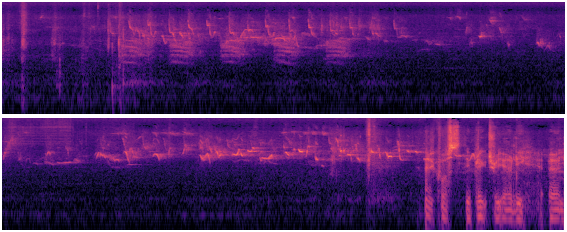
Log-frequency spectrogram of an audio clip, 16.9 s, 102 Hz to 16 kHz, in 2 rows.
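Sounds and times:
several blackcaps singing in a dawn chorus: 0.0s - 16.8s
speech: 15.4s - 16.8s.

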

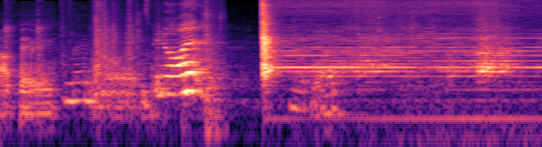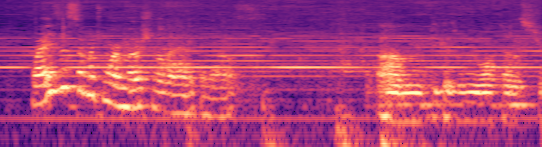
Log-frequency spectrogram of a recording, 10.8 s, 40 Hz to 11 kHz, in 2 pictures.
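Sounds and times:
speech: 0.2s - 2.3s, 5.8s - 7.9s, 9.2s - 10.8s
electric shaver buzzing while shaving head: 2.6s - 10.8s.

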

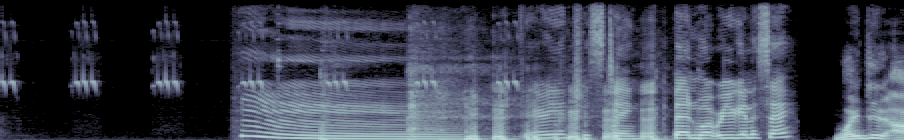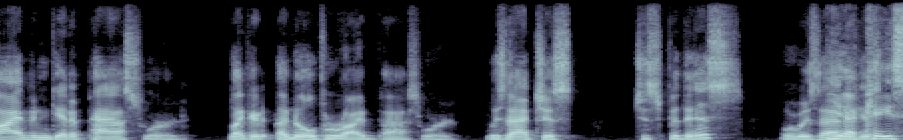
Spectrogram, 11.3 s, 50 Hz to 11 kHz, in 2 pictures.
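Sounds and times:
cricket chirps: 0.0s - 3.3s
laughter: 1.5s - 4.6s, 10.8s - 11.2s
speech: 2.9s - 11.2s.

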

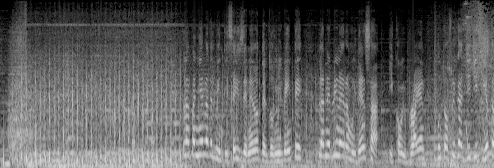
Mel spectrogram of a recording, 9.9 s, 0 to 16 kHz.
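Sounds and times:
helicopter rotor chopping: 0.2s - 7.6s
speech: 3.8s - 9.8s.

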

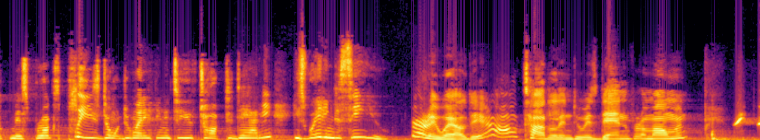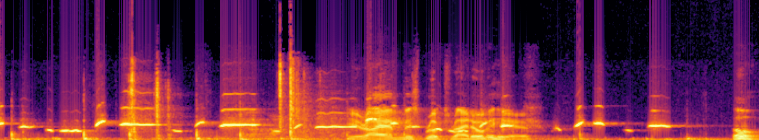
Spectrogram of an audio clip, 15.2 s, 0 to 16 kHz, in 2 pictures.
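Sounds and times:
speech: 0.0s - 7.2s, 11.2s - 13.0s, 14.9s - 15.1s
person whistling a short lilting tune: 7.3s - 14.6s.

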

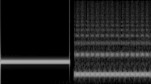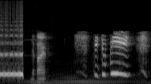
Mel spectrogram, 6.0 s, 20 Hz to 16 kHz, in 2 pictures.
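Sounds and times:
steady electronic telephone tone: 0.0s - 3.5s
continuous telephone ringing tone: 1.4s - 3.5s
speech: 3.7s - 4.1s, 4.9s - 6.0s.

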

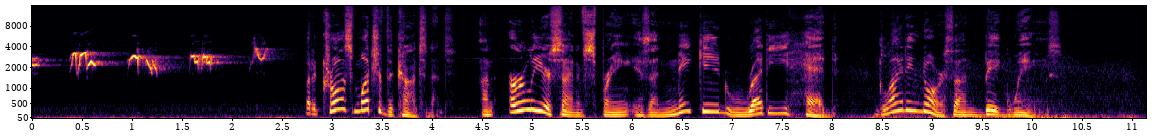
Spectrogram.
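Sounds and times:
American robin singing whistled phrases: 0.0s - 2.6s
speech: 2.8s - 10.4s.

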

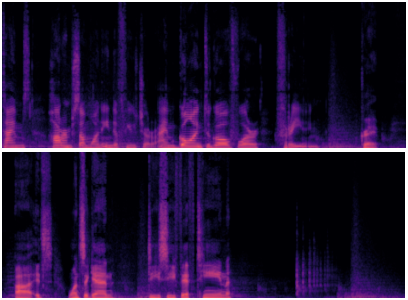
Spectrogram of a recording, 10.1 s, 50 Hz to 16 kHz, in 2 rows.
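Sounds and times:
speech: 0.0s - 8.0s
dice rattling onto a hard surface during a tabletop role-playing game: 8.8s - 9.4s.

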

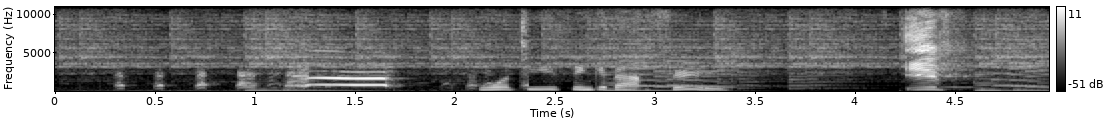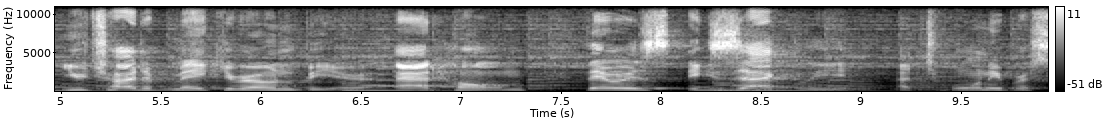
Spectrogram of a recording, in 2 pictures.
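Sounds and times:
chicken clucking: 0.2s - 2.1s
speech: 2.1s - 3.5s, 4.2s - 9.9s.

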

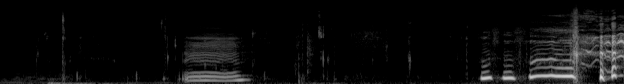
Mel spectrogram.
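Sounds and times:
chewing a chewy peanut dark chocolate candy bar: 0.4s - 5.3s
laughter: 5.3s - 6.2s.

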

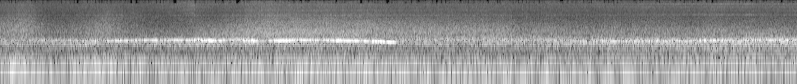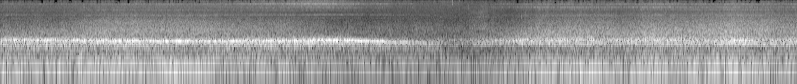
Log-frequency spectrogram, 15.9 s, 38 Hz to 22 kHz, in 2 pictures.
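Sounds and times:
strong stormy wind roaring: 0.0s - 15.9s
thin whistling tone: 0.5s - 4.1s.

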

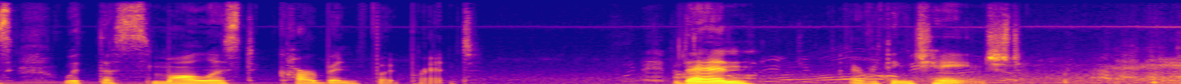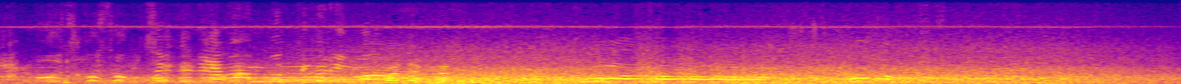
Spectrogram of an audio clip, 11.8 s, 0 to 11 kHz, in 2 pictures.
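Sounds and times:
speech: 0.0s - 2.4s, 3.3s - 9.8s
laughter: 3.2s - 10.8s
crashing surging tsunami water in Japan 2011 after magnitude 9.1 earthquake: 5.0s - 11.8s.

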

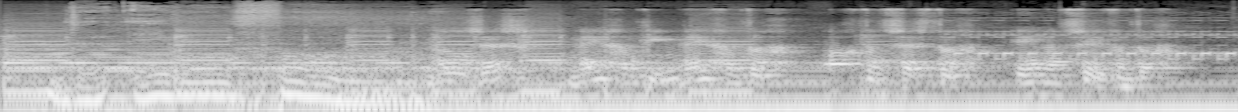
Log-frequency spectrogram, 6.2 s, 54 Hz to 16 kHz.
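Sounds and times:
punchy distorted synth stabs in a podcast segment jingle: 0.2s - 4.6s
speech: 2.4s - 6.0s.

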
